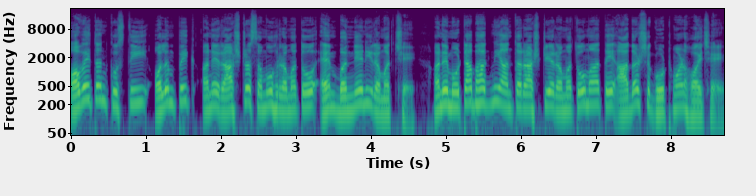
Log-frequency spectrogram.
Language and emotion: Gujarati, neutral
